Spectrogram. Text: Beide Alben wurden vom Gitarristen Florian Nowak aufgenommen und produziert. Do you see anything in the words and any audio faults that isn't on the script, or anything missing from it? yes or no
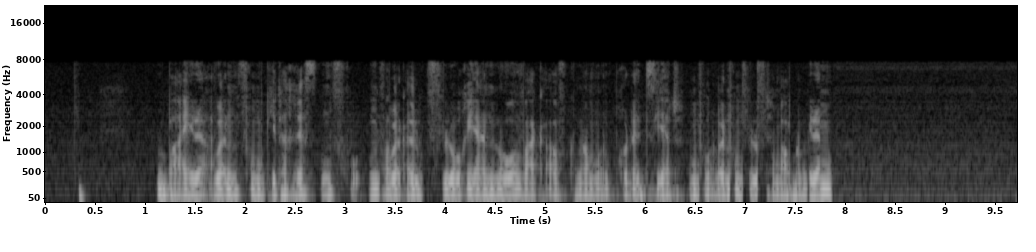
yes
